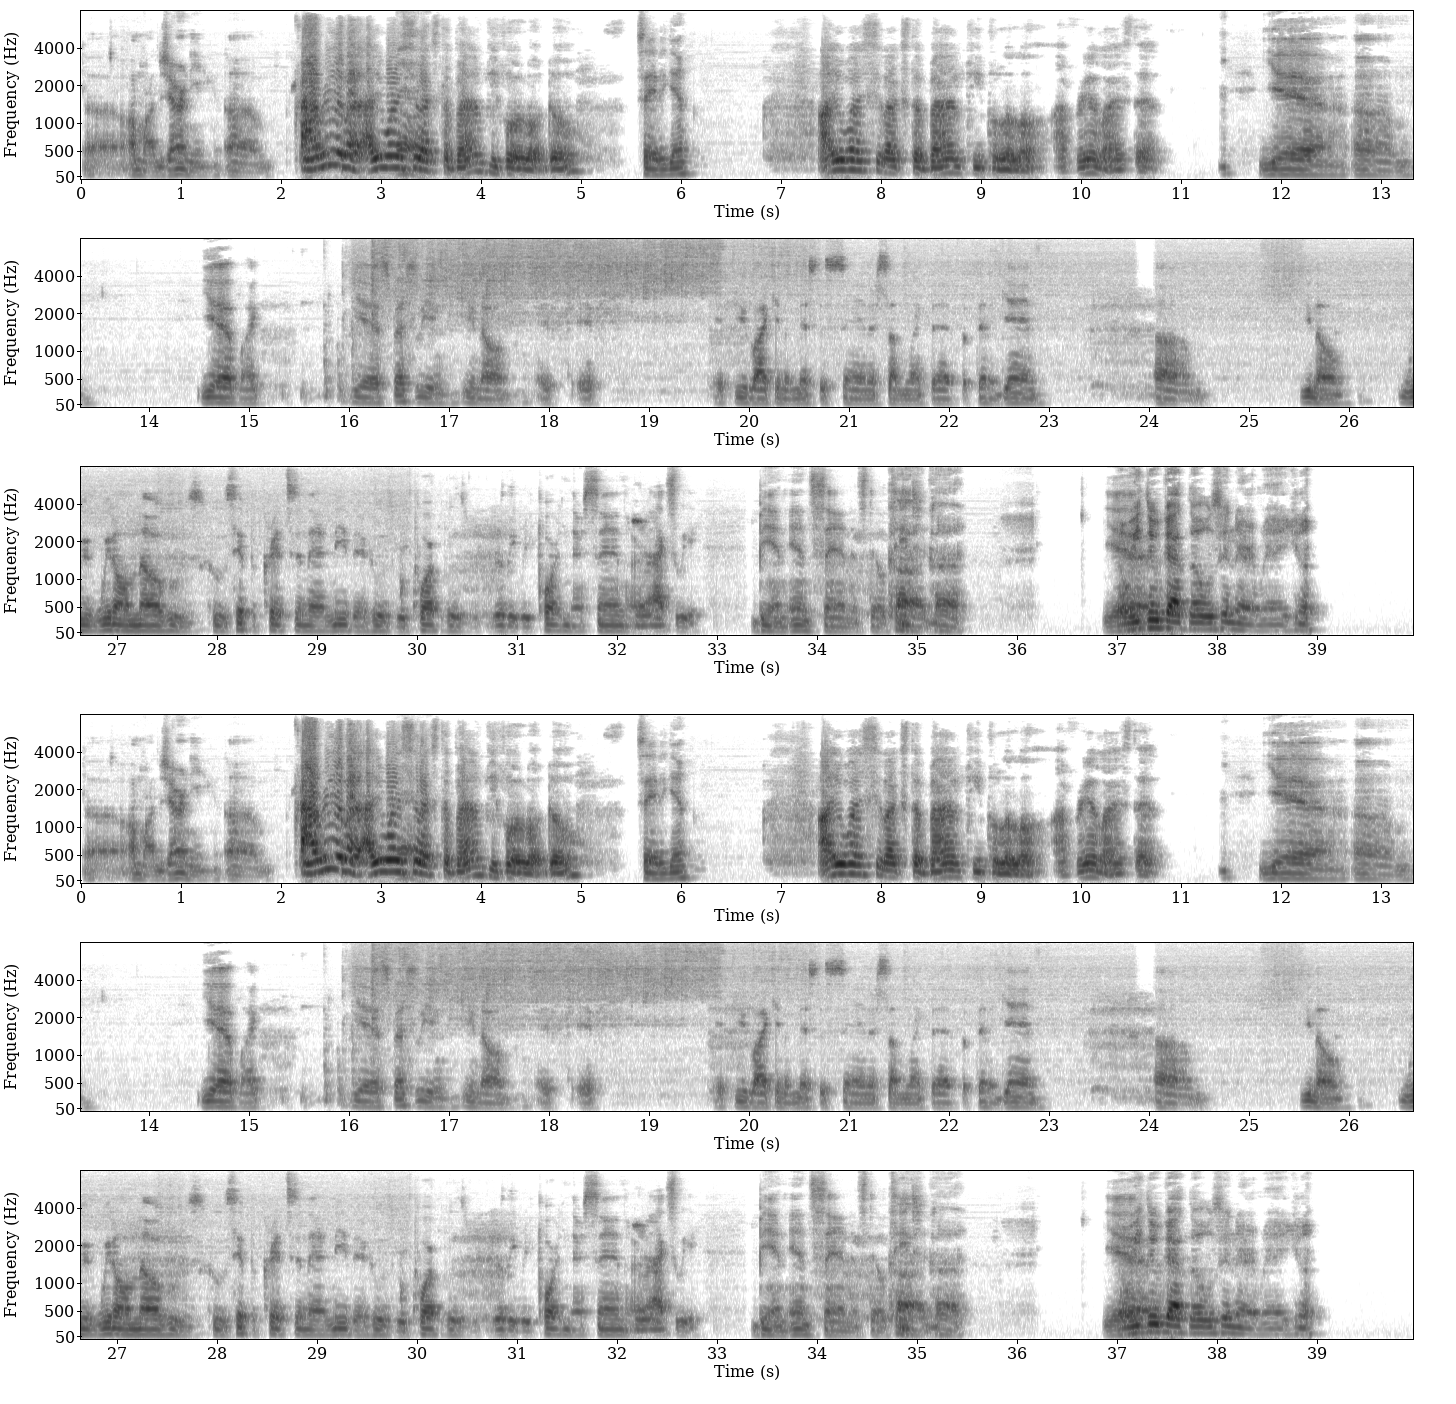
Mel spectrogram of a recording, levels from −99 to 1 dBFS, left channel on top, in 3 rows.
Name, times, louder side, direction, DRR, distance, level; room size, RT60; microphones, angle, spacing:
voice 1, 0.0-1.9 5.6-6.1 11.8-13.3 14.5-15.1 15.7-32.8 33.3-35.2 36.9-37.5, left 1 dB, 5° left, 0.4 m, -35 dB
voice 2, 2.1-5.1 6.8-10.7 23.4-24.1 30.7-30.8 32.1-32.4, right 3 dB, 25° right, 0.9 m, -25 dB
voice 3, 34.7-35.4 37.0-38.9, left 2 dB, 80° left, 0.7 m, -26 dB
3.6 x 2.1 x 3.0 m
head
